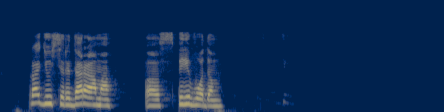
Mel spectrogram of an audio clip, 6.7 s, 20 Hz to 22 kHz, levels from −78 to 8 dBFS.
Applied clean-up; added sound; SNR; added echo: neural mask model DeepFilterNet 3.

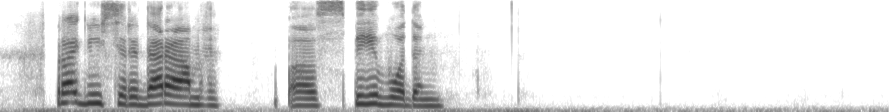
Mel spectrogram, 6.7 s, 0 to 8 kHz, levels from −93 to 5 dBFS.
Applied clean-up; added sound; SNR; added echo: neural diffusion model UNIVERSE++.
